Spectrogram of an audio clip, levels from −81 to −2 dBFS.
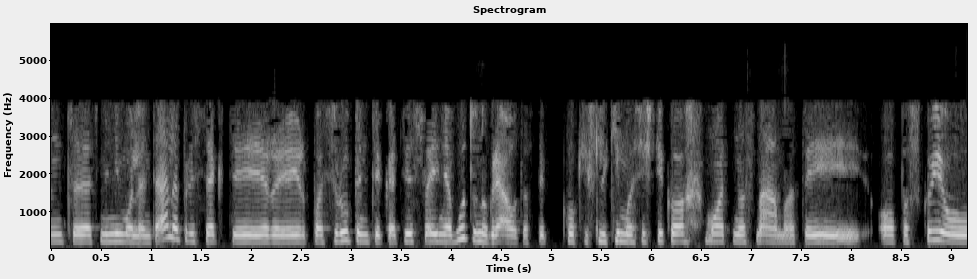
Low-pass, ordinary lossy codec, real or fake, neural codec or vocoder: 5.4 kHz; MP3, 24 kbps; real; none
